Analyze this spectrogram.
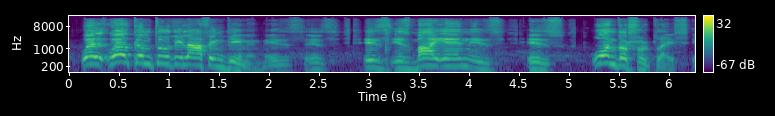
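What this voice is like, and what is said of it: Vaguely Russian put-on accent. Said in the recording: “Russian accent ... It is definitely foreign. It is not an Ustalavian accent. ... I am using a vaguely Russian accent”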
